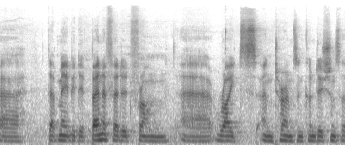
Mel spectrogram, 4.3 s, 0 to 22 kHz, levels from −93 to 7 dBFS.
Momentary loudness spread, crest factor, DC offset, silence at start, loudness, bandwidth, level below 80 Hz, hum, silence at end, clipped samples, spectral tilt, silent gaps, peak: 9 LU; 22 dB; under 0.1%; 0 s; -28 LUFS; 18 kHz; -58 dBFS; none; 0 s; under 0.1%; -4.5 dB/octave; none; -6 dBFS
